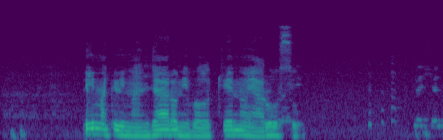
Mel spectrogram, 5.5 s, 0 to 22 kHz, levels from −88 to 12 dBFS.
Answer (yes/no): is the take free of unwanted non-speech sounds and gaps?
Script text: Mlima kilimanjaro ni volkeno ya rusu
no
